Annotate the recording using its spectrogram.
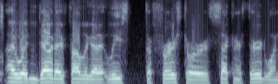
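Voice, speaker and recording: A man speaks at a medium pitch and a moderate pace with monotone, flat intonation. The sound is dry and close, with no echo. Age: 40s. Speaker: model car builder and YouTuber. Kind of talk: casual chat.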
